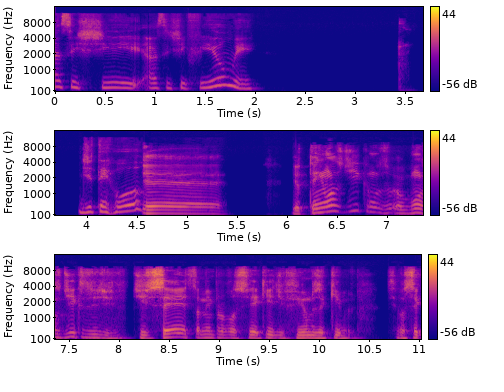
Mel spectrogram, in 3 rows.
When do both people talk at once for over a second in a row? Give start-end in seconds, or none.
none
